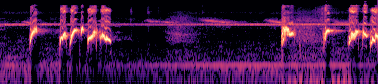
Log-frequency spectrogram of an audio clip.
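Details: Caged red-whiskered bulbul from Thailand, southern master-style song used to stimulate caged birds and teach young birds. Two bursts of bright, bubbly whistled notes, rising and falling, separated by a pause, with a steady faint electrical tone throughout.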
